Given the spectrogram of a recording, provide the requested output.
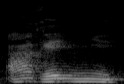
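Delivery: "Araña" as French a-ré-nié, slowly stretched; French pronunciation. Shown as a demonstration. Teacher modelling French word for spider, slow French sounds. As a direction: draw out "Araña" in French, ending in é. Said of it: "eso significa araña".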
